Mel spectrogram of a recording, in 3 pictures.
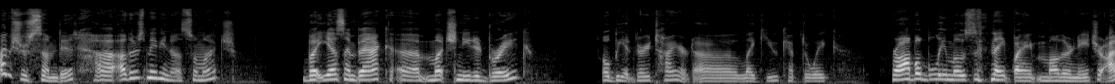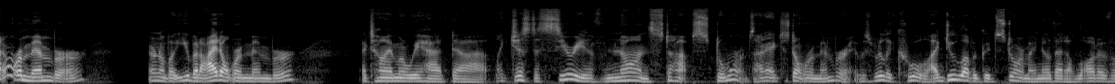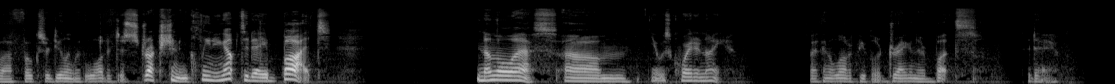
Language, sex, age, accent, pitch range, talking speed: English, female, 40-59, American, 140-205 Hz, 200 wpm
